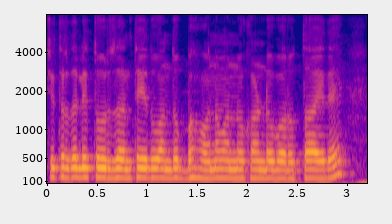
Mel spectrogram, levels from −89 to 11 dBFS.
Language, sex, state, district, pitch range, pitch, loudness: Kannada, male, Karnataka, Bidar, 150-165 Hz, 155 Hz, -14 LUFS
